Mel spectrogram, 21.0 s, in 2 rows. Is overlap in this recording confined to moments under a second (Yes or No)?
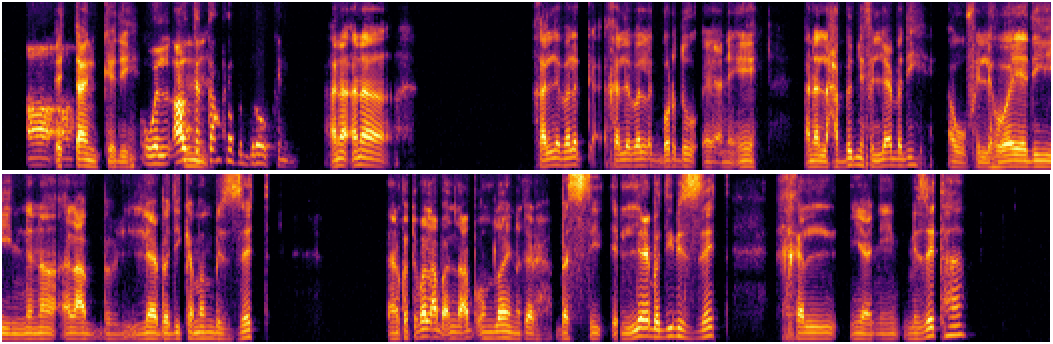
Yes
